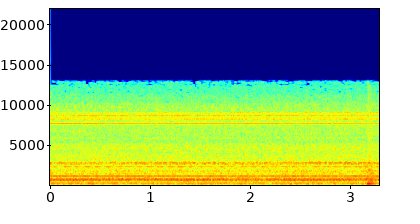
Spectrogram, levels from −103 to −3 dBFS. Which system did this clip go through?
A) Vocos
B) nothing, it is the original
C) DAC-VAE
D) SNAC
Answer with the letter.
B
